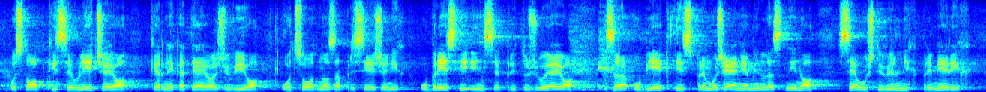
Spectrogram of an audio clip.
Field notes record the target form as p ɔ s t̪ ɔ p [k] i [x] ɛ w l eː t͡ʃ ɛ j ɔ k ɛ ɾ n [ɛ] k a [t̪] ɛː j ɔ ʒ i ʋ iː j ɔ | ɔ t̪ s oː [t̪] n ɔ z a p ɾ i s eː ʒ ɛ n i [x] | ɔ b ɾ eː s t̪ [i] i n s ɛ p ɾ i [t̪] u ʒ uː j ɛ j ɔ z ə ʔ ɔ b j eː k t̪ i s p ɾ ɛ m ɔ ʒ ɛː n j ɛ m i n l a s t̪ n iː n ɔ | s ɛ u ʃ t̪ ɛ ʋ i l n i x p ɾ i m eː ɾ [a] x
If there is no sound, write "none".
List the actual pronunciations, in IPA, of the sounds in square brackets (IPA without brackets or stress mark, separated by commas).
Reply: k, s, ɛ, t̪, d̪, x, i, t̪, i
